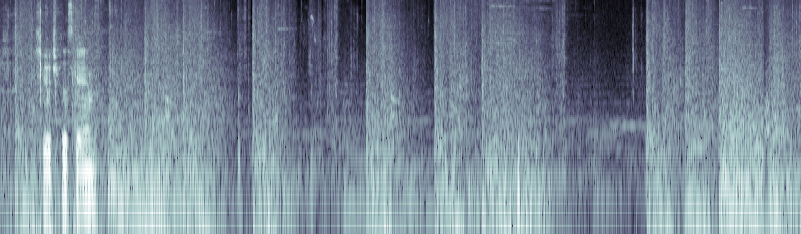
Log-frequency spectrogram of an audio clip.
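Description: Video game combat sounds of hits and spells ring out.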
